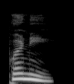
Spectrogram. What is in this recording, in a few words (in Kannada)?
"ಪೆಣ್ಣು", kannada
